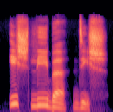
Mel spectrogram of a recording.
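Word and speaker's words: Ich liebe dich: تلفظش هست ایش لیبه دیش.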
